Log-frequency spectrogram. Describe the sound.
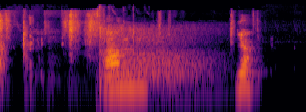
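A single sharp gunshot cracks out between mountains and rolls away in a long, fading echo over about a second, with brief bits of voice before and after it.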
